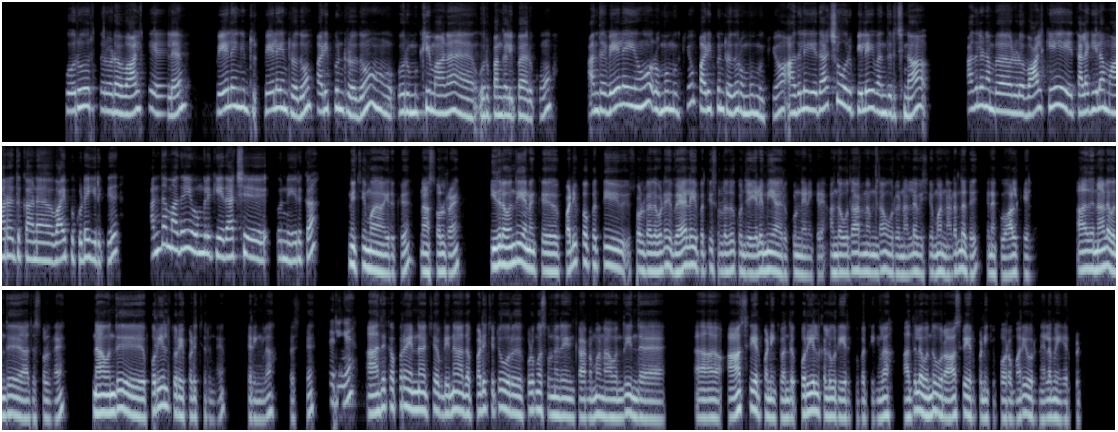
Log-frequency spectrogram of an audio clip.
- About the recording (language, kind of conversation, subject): Tamil, podcast, ஒரு வேலை அல்லது படிப்பு தொடர்பான ஒரு முடிவு உங்கள் வாழ்க்கையை எவ்வாறு மாற்றியது?
- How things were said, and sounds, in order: other background noise; "ஏற்பட்டது" said as "ஏற்பட்"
